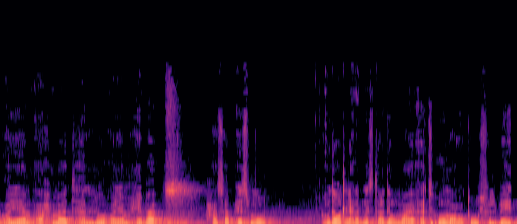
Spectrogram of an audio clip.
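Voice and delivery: ordinary delivery

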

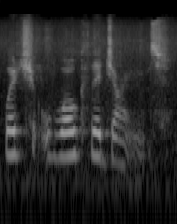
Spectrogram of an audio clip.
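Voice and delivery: usual speaking voice

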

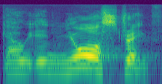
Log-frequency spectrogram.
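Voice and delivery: high, loud, drawn-out "your"; stress on YOUR. Retold or imitated. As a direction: punch "your" slowly and forcefully. Repeats line stressing your.

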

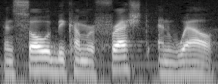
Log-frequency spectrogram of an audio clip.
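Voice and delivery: measured, steady Bible reading; formal reading of scripture aloud. Acted. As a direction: read the passage with weight, slowing on key lines.

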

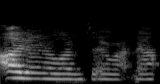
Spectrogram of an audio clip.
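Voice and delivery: normal talking voice

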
